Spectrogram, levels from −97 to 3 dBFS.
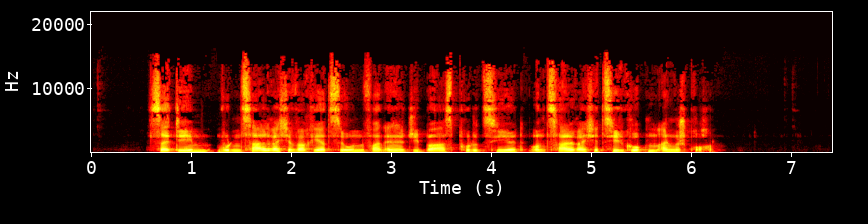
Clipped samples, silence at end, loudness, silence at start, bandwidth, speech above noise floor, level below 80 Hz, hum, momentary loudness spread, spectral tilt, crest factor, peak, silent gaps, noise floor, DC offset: under 0.1%; 1.2 s; -19 LUFS; 0.6 s; 16 kHz; 62 dB; -64 dBFS; none; 7 LU; -4 dB/octave; 18 dB; -2 dBFS; none; -81 dBFS; under 0.1%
